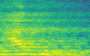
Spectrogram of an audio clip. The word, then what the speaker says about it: Adoe: Seperti saya, Adoe. Bacanya Adu.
